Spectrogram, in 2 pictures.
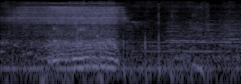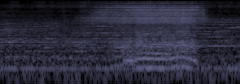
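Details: Child (son) asleep, two long droning snores about four seconds apart over a noisy room; steady snoring.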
